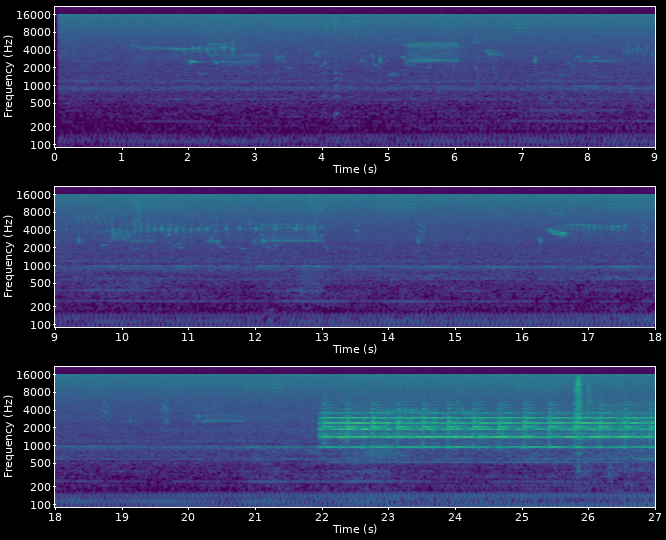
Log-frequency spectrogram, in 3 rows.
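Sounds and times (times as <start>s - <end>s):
small birds singing: 16.2s - 18.0s.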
